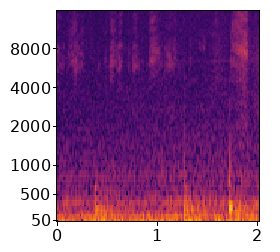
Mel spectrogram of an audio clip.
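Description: Marker pen writing on a whiteboard: a few short, quick strokes and taps as letters are written.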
